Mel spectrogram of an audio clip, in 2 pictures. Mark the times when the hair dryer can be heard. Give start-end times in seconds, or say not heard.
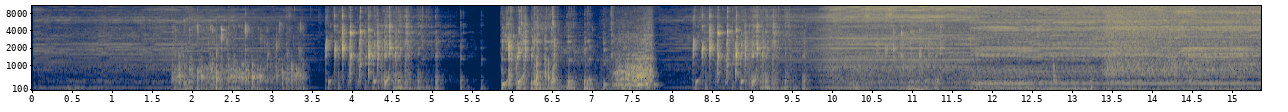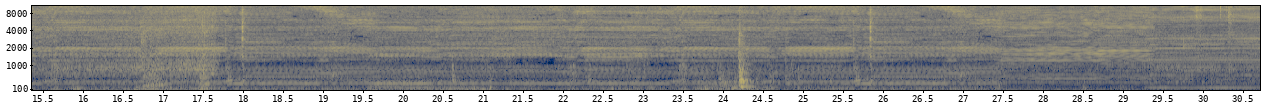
13.3-17.8.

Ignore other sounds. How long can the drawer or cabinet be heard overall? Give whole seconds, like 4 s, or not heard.
5 s.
